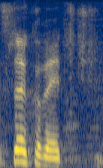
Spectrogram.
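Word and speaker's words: Ćirković: And a new paper just came out recently by am I pronounced this right? Serkovich? Yeah, Milan Serkovich.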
